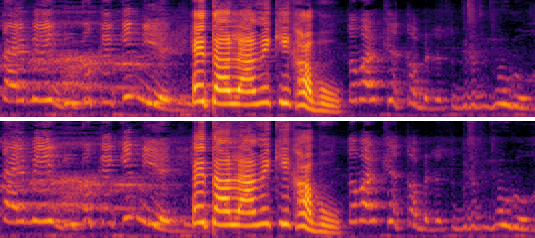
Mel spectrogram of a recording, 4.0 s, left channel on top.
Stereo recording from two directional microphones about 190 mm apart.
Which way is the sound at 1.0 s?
5° right (ahead or behind).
